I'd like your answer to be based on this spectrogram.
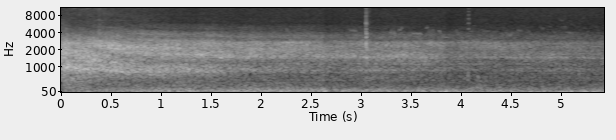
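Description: A fixed-wing aircraft takes off from runway 28 right at Dublin Airport, its engines producing a loud, steady broadband roar that fades slightly toward the end.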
